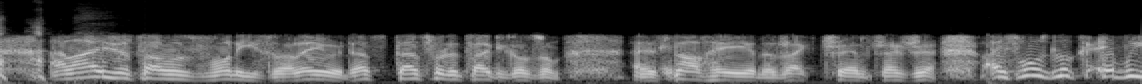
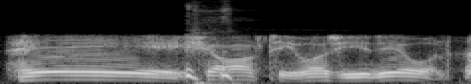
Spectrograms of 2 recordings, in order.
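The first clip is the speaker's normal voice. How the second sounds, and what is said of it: Imitates a Tipperary Irish accent. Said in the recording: “every time he rings me from Cashel in County Tipperary, that's his accent.”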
